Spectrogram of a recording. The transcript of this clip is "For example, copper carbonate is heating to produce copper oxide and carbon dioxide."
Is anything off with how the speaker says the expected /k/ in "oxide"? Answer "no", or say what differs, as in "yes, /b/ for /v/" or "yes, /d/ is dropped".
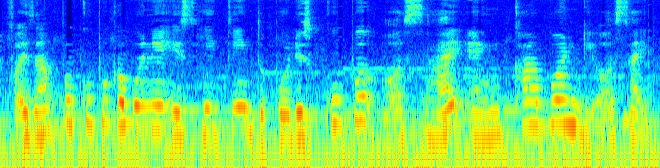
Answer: yes, /k/ is dropped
